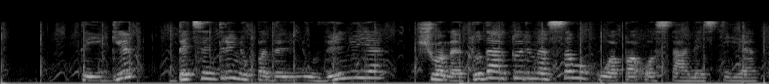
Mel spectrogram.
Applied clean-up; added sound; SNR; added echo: none; Zipper (clothing); 1 dB; reverberation time 0.2 s.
